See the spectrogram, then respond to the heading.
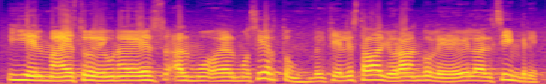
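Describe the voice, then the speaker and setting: A man's voice: high voice, fairly quick, a little mellow, clear, resonant tone, big-room sound, dull audio. A man telling a long story in an interview, rambling and restarting his words. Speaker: interviewee recounting events.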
